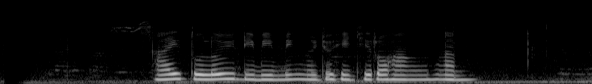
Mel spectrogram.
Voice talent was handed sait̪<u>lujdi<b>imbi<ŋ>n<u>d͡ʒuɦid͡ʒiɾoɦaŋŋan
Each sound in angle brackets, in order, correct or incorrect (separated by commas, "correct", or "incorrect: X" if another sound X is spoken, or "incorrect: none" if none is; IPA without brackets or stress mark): correct, correct, correct, correct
